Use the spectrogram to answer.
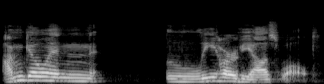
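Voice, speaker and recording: A man's voice: a little high, expressive, very slow, muffled recording. An American man talking as a podcast guest in casual chat, easygoing, plain-spoken and loosely phrased. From Dayton, Ohio, USA. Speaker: podcast guest, air traffic controller.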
